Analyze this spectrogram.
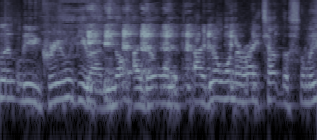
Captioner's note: laughs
